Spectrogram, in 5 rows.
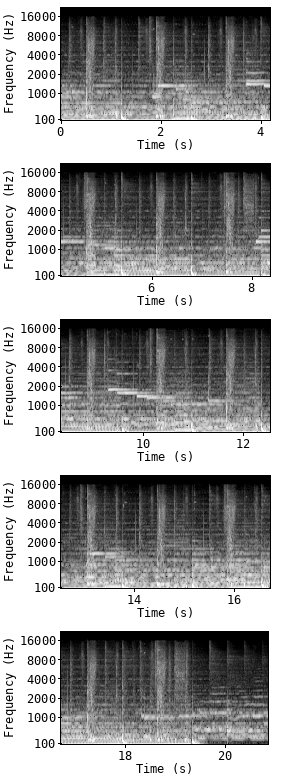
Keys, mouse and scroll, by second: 6.6 ctrl+t, 14.2 ctrl+click, 18.3 ctrl+click.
